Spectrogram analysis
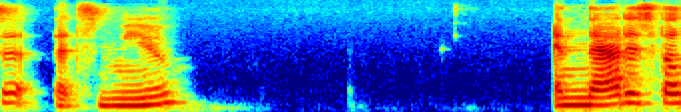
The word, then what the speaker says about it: mu: i'm going to write beneath it how to pronounce it that's mu and that is the letter that we use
